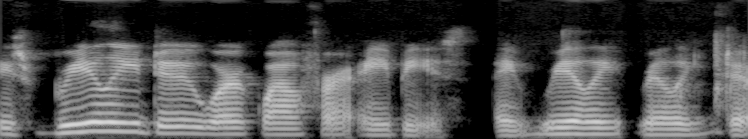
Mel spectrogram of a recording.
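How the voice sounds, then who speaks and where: A woman talks at a fairly slow pace, and the background stays quiet. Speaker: crafting hobby reviewer. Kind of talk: casual unboxing commentary. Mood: cheerful, chatty. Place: home room. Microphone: camera far.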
